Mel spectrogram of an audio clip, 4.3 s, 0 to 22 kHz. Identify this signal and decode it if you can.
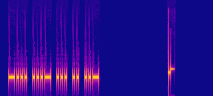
Morse code, heard as a keyed tone, about 30 wpm, 700 Hz. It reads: BVSIU
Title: Five Challenging Letter-Number Combinations 30wpm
